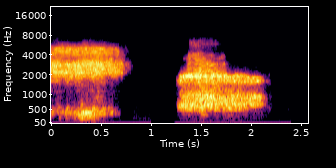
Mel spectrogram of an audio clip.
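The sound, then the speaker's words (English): Deep breathing during a relaxation exercise, one long airy inhale followed after a brief pause by a longer, breathy exhale out through the mouth, both hissing and steady with no talk. “I'm inhaling and releasing through my breath out of my mouth.”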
